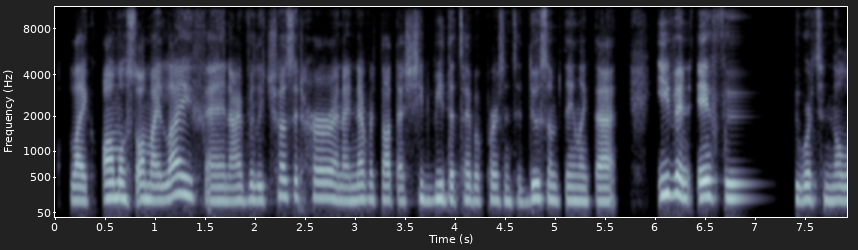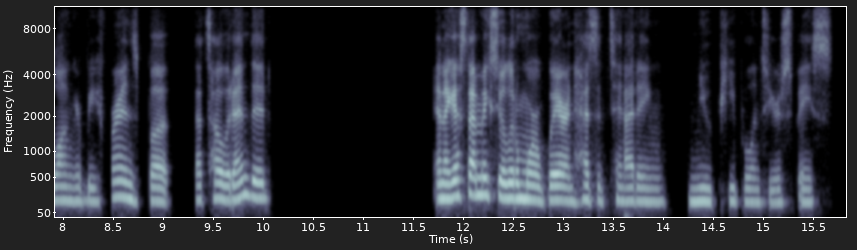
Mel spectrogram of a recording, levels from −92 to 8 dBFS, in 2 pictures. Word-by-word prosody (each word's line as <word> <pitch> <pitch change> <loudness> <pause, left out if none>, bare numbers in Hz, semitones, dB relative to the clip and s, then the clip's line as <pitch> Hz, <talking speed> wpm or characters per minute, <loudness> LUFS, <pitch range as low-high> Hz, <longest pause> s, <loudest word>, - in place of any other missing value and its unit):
like, 175 -2 0
almost 205 -2 +2
all 195 - +2
my 185 -1 +1
life, 235 +3 +1
and 175 0 -3
I 175 +1 -1
really 185 0 -4
trusted 225 +3 -3
her, 210 -1 -1
and 185 -2 -2
I 175 - -2
never 190 +1 -2
thought 185 -1 -5
that 170 0 -6
she'd 175 +1 -5
be 200 0 +1
the 185 -1 -2
type 185 -1 -5
of 175 -1 -7
person 180 -2 -5
to 165 0 -11
do 200 +6 +1
something 180 -3 -4
like 170 0 -4
that 170 -1 0 0.4
even 245 -3 +5
if 220 +1 +5
we 200 0 0 0.4
were 190 +1 -1
to 185 0 -9
no 180 0 -3
longer 180 -1 -3
be 170 -1 -7
friends, 205 +1 -1
but 175 -3 -1 0.2
that's 185 -1 -7
how 200 -2 +2
it 185 - +2
ended. 210 -1 +2 1.6
And 200 +1 +5
I - - +9
guess 225 +1 +6
that 250 -2 +8
makes 245 -1 +3
you 215 - +7
a - - +5
little 205 0 +6
more 190 -2 +5
aware 180 +1 +4
and 170 -2 -2
hesitant 180 0 -4
adding 170 -1 -4 0.2
new 170 0 -1
people 165 0 -9
into 160 -1 -9
your 160 +1 -7
space. 160 +1 -7
185 Hz, 220 wpm, -22 LUFS, 175-205 Hz, 1.6 s, I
